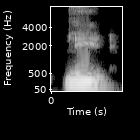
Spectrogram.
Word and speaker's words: lead: It actually rhymes with the word need. Need, lead.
